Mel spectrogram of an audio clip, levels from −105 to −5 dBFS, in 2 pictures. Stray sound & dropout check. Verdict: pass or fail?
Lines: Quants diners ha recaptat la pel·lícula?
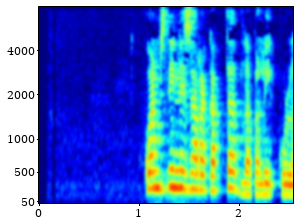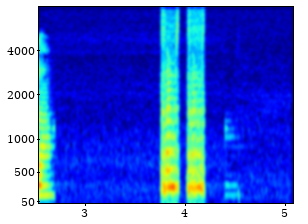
fail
